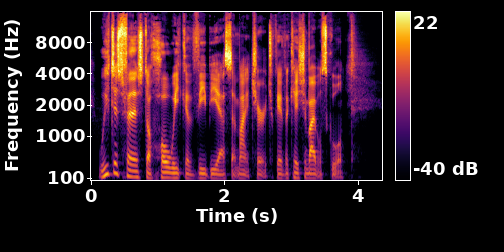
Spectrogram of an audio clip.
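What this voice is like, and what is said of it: Groggy, hoarse, stuffy voice. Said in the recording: “my voice is a little like, what's the word in English? Like groggy. Horse ... my voice is somewhat out and I sound even a little stuffy”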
